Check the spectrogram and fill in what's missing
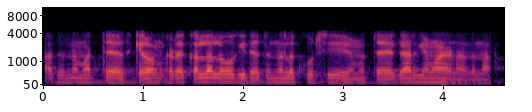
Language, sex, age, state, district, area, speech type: Kannada, male, 18-30, Karnataka, Shimoga, rural, conversation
